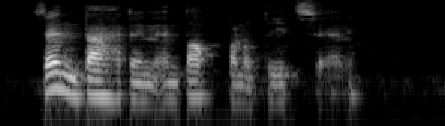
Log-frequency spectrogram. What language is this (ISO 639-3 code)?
fin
